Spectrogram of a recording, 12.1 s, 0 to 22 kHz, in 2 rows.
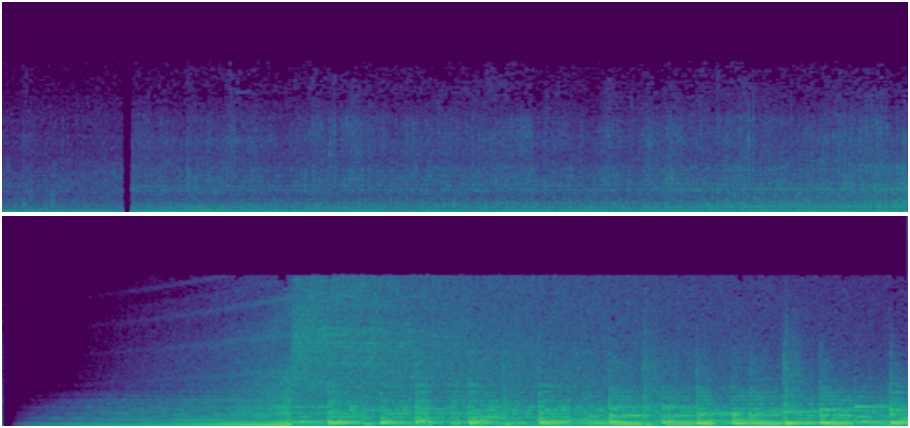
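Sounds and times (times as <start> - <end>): diesel engine rumbling: 0.0 - 6.1
music: 6.2 - 12.0.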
